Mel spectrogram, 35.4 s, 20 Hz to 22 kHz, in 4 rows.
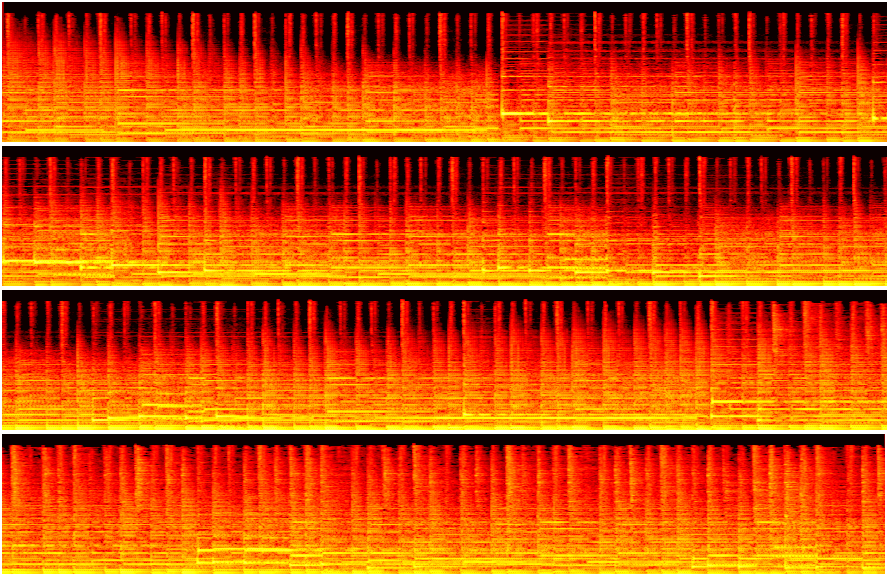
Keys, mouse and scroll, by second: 0.5-1.8 drag, 1.8-2.8 middle drag, 2.8 KP_1, 3.6-4.3 drag, 5.0 scroll up 2, 5.2-6.2 scroll down 2, 5.3 Tab, 6.2-6.8 middle drag, 6.8-7.3 scroll up 1, 7.3 KP_1, 7.8-9.5 scroll up 1, 9.5-11.5 drag, 11.5-11.9 scroll down 1, 11.9-12.8 middle drag, 12.8 scroll up 1, 13.0 Tab, 13.3 middle click, 13.9 Tab, 15.0-15.7 drag, 15.7-16.1 scroll down 1, 16.1 KP_1, 16.4 Tab, 17.0 a, 18.0 click, 18.6 click, 18.9-19.2 scroll up 1, 19.2 a, 19.5 3, 19.8 scroll down 2, 20.0-20.5 middle drag, 20.5-20.9 scroll up 1, 21.1 alt+s, 22.5 scroll down 2, 22.8 KP_1, 23.1 Tab, 23.9-24.4 middle drag, 24.4 scroll up 2, 24.5 Tab, 25.0 s, 26.0 Tab, 26.2 scroll down 3, 26.4-27.0 middle drag, 27.4 KP_1, 28.4 scroll up 1, 28.5-29.1 scroll down 1, 29.1-29.9 shift+middle drag, 29.9 scroll up 1, 30.1-31.5 scroll down 1, 34.2 scroll up 1, 34.4 scroll down 2, 35.0-35.3 shift+middle drag.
